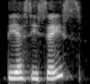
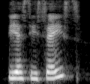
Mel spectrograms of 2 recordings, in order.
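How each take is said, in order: No difference in how they are said.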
